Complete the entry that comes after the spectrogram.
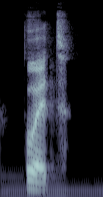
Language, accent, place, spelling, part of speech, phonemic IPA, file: French, France, Lyon, poètes, noun, /pɔ.ɛt/, LL-Q150 (fra)-poètes.wav
- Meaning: plural of poète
